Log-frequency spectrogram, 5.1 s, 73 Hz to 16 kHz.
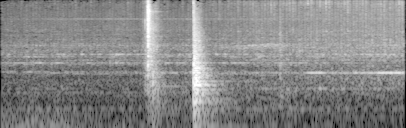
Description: CAR HOLDEN HD PREMIER IDLE OPEN BONNET, Classic Australian cars; 1965; Vehicles; SoundEffects-Foundation1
